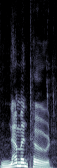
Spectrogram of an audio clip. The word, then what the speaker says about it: nematode: This is part 3 in the series Cover Crops to Kill Nematodes. It's pronounced nematode.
